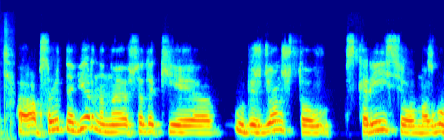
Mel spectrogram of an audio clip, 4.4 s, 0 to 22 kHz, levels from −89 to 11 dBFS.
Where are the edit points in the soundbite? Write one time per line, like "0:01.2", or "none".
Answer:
none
